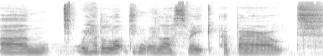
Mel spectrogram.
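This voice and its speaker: A woman with a British accent, a dark, mellow tone and ordinary pitch variation. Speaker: oracle card reader. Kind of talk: casual spiritual reading.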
